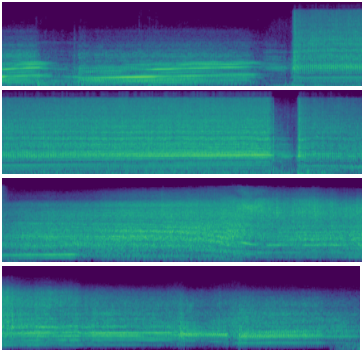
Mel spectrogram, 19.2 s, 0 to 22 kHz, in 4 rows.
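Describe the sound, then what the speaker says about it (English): A 2014 Chevrolet Corvette Stingray Z51's exhaust in its loudest mode roars loudly and close, revving up and down through rising gear pulls, deep and raspy throughout with no talking. "Notice the exhaust. This is the loudest, lowest restriction exhaust mode there is."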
